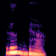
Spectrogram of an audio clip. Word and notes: ಋದ್ಧ: řddha

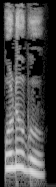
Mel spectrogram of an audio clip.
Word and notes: ಉಡಿಕೆ: uḍike

